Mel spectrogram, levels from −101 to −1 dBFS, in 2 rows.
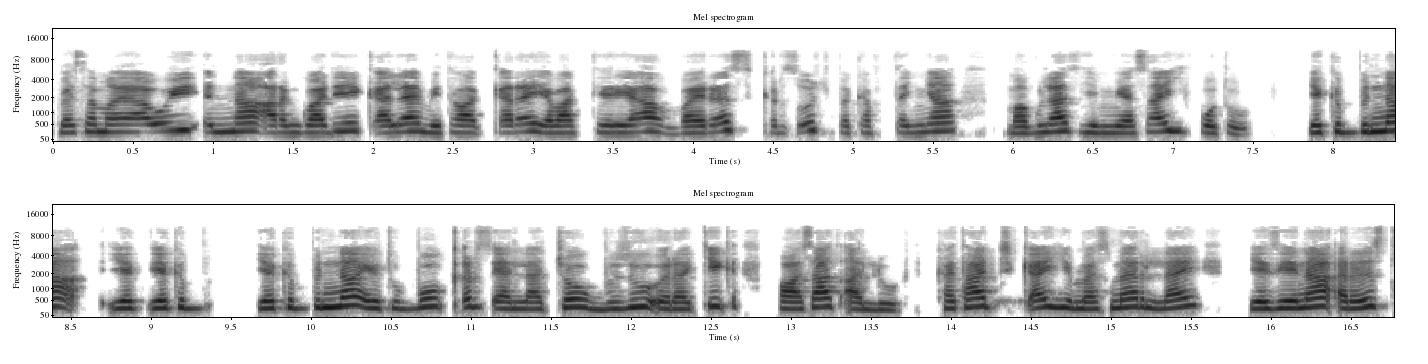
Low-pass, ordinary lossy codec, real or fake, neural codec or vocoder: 10.8 kHz; MP3, 48 kbps; real; none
